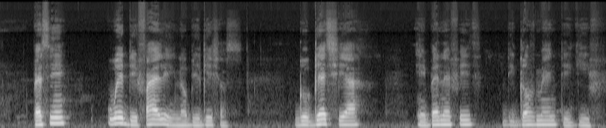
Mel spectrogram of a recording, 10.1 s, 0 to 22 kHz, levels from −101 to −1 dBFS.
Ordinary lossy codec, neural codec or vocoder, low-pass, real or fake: none; none; none; real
